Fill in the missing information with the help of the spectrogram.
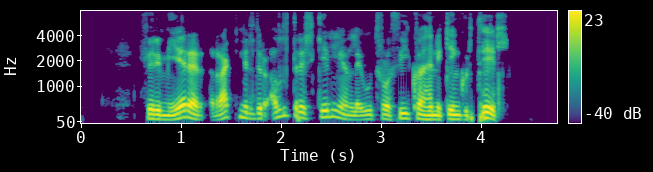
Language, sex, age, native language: Icelandic, male, 40-49, Icelandic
